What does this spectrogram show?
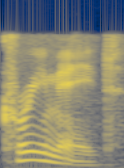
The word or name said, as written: cremate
